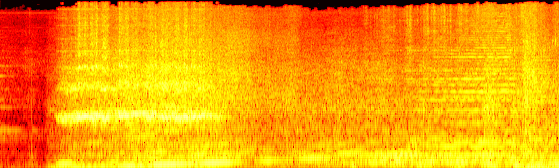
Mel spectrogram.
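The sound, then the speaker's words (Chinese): A car speeding away from a house, its engine revving with rising pitch and tires screeching, loud and continuous for several seconds. “杰尼开车离开了家，还把拿枪拦截他的乔尼撞到了路边。”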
